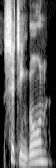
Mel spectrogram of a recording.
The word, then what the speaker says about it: Sittingbourne: So that's Sittingbourne, correctly pronounced as I understand it.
